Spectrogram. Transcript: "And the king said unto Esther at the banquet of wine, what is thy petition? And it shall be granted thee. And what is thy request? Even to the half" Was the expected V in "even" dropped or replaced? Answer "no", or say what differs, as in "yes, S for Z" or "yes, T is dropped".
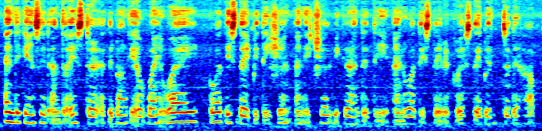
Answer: yes, B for V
